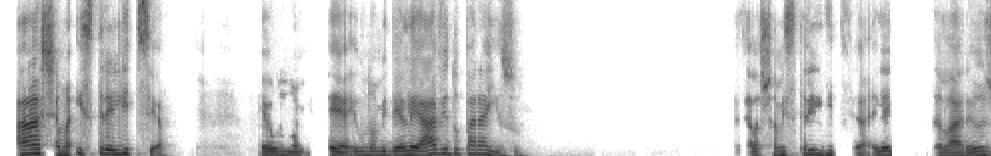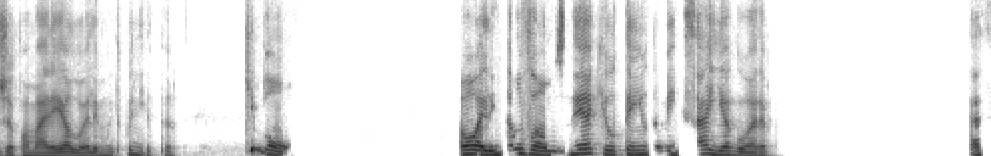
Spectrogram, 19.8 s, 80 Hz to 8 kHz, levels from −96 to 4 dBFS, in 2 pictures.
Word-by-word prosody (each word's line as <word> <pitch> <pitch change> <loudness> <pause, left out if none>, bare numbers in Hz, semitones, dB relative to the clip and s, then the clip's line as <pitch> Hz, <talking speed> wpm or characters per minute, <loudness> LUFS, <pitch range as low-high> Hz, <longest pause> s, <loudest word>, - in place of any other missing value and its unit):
Ah, 215 +4 +8
chama 195 -2 +1
Strelitzia. 220 0 +1 0.9
É 155 - +1
o 155 - +2
nome 155 -1 -3 0.2
é, 160 -2 +2
o 170 - -4
nome 175 -1 -2
dela 180 +2 +3
é 185 - +7
ave 225 +6 +2
do 220 0 -5
paraíso. 185 -12 -4 2.1
Mas - - -30
ela 155 +3 -4
chama 180 +1 -3
Strelitzia, 190 - -3
ela 170 - -1
é - - +2 0.5
linda, 135 +1 -4
laranja 145 +2 -1
com 145 - -10
amarelo, 140 +2 -1
ela 145 +3 -2
é - - -4
muito 150 +2 -10
bonita. 190 -4 -9 0.7
Que 435 - +4
bom. - - +2 1.8
Olha, 200 -2 +7
então 215 +5 +1
vamos, 180 -5 +1
né, 225 +4 +2
que 235 -3 -6
eu 195 - +2
tenho 195 +1 -1
também 190 +1 -6
que - - -17
sair 210 -3 -1
agora. 145 -4 -3 1.9
Tá - - -1
185 Hz, 125 wpm, -21 LUFS, 155-205 Hz, 2.1 s, Ah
